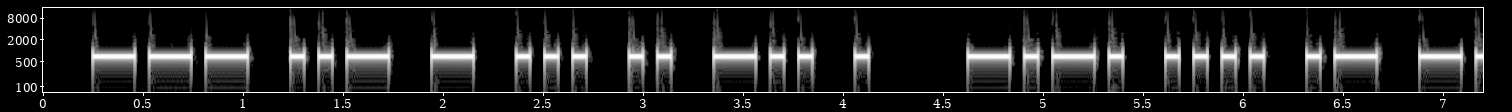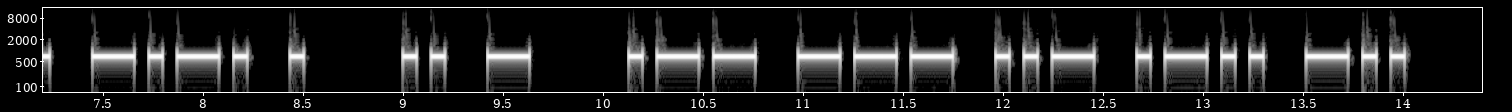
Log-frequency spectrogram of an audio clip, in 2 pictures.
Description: Morse code, heard as a keyed tone, about 17 wpm, 700 Hz. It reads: OUTSIDE CHANCE IT WOULD
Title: Sentences from Top 1000 Words - Review Part 6 - 17wpm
